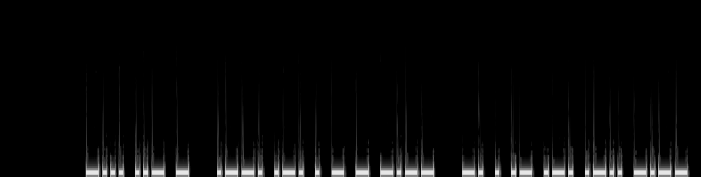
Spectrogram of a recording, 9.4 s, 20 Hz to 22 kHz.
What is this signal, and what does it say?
Morse code, heard as a keyed tone, about 22 wpm, 700 Hz. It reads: BUT PRETTY NEARLY
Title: Sentences from Top 1300 Words 22wpm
